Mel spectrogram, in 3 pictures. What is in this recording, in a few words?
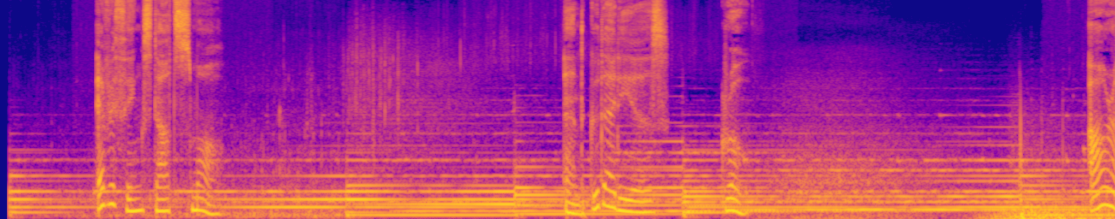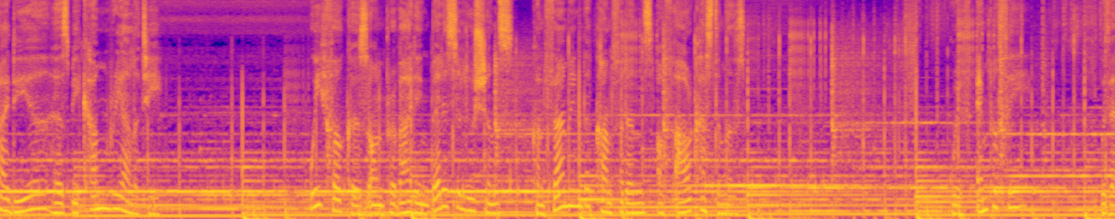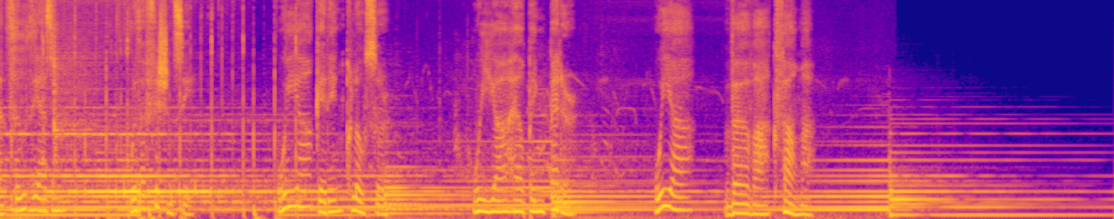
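Imagefilm Mix englisch Anlagenbau; Bamberg, Bayreuth, Coburg, Nürnberg; Muttersprache Deutsch; woerwag pharma; west midlands rail; suelze-klein anlagenbau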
